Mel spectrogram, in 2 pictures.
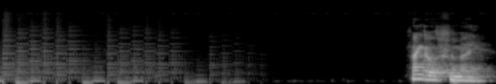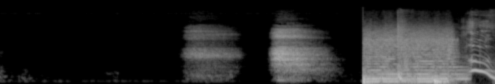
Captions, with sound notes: Thank god for me. *sigh*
